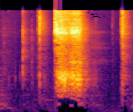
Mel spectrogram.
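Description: Hands handling a small object: a few sharp clicks and a loud rasping noise lasting about half a second, about a second in.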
